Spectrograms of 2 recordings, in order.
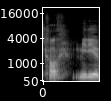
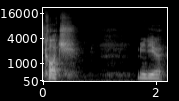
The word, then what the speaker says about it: Koch Media: For a while, I used to mispronounce it as Koch Media because of Heckler and Koch. You know what I mean, like the gun company, but no, it's Koch Media.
